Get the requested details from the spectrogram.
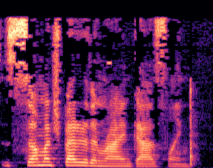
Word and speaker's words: Gosling: He's a Gosling, not a Gosselin.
